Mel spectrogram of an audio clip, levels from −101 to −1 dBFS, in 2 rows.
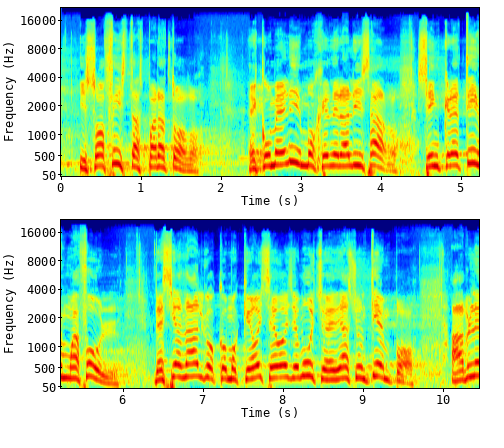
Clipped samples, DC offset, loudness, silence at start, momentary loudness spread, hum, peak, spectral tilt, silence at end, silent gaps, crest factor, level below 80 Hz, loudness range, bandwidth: under 0.1%; under 0.1%; -13 LUFS; 0 s; 11 LU; none; -4 dBFS; -5 dB/octave; 0 s; none; 10 dB; -36 dBFS; 1 LU; 18 kHz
